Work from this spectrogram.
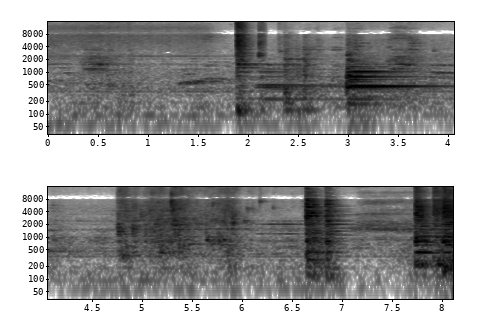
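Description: A metal cooking pot is picked up and handled in a home kitchen while making wheat-milk kurdai, giving several loud clanks and scrapes with rushing water-like hiss between them. The sounds are close, with no talking.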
